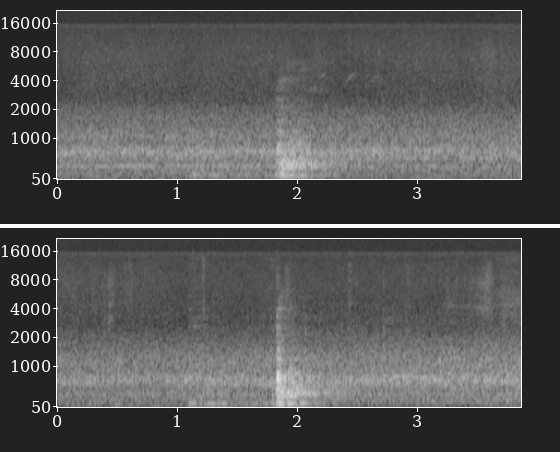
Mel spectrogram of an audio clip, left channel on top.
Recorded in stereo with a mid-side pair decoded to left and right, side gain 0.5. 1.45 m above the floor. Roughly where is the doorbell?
Ahead right.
